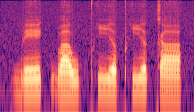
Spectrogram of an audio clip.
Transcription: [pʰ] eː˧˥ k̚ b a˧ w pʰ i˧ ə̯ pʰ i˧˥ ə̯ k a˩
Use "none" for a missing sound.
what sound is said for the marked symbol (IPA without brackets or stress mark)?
b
